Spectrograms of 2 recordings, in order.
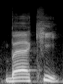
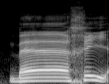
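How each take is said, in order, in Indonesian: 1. Konsonan di tengah adalah bunyi k biasa. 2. Konsonan di tengah adalah bunyi kh tenggorokan. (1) "Ataupun huruf kaf" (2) "kita nak perhatikan huruf kha ni"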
